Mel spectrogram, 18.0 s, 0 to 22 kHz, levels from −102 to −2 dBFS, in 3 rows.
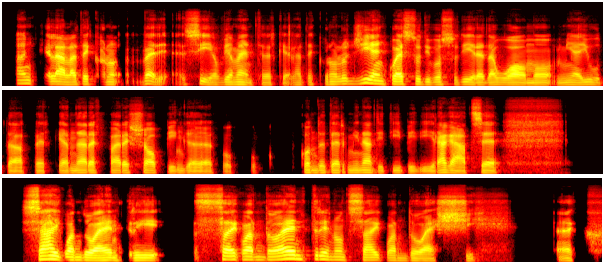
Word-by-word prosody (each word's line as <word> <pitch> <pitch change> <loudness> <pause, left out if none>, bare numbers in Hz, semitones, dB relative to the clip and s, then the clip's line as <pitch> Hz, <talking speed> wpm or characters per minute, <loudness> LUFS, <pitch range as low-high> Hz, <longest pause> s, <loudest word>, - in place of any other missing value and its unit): Anche 150 -4 -7
la 120 - +5
la 105 -1 +1
tecno 115 0 -6 0.2
vedi? - - -1 0.2
Sì 100 - -1
ovviamente, 105 -2 -4
perché 95 0 -11
la 100 +1 -12
tecnologia 125 - -1
in 140 -2 +2
questo, 120 0 +1
ti 110 0 -9
posso 105 0 -5
dire, 105 -3 -3
da 95 - -3
uomo 95 -2 -2
mi 95 +2 -9
aiuta 95 -4 -6
perché 85 +2 -12
andare 95 +2 -2
a 95 - -4
fare 95 0 -3
shopping 90 -4 -6
co - - -16
co - - -26 0.4
con 105 -2 -7
determinati 100 -1 -6
tipi 95 -3 -14
di 85 +2 -12
ragazze 95 -2 0 1.2
sai 160 0 +8
quando 125 -4 +3
entri 115 0 +4 0.3
sai 150 -1 +4
quando 140 -1 +2
entri, 170 0 +6
e - - +1
non 135 -1 -5
sai 120 0 +1
quando 105 -3 -5
esci. 95 -2 +3 0.8
Ecc - - -5
105 Hz, 145 wpm, -24 LUFS, 95-120 Hz, 1.2 s, sai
